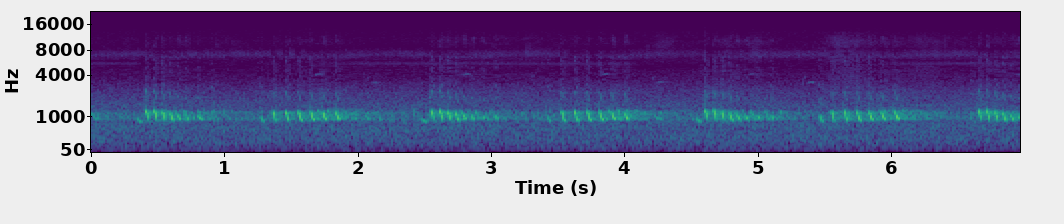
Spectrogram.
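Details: A barbet sings a steady series of quick trilled bursts, each a tight run of identical mid-pitched notes, spaced about a second apart.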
